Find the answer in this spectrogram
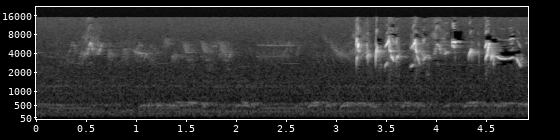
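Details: Goldfinch mule singing: faint soft twitters at first over a low steady hum, then a loud burst of fast, bright chirps and warbled trills in the second half.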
